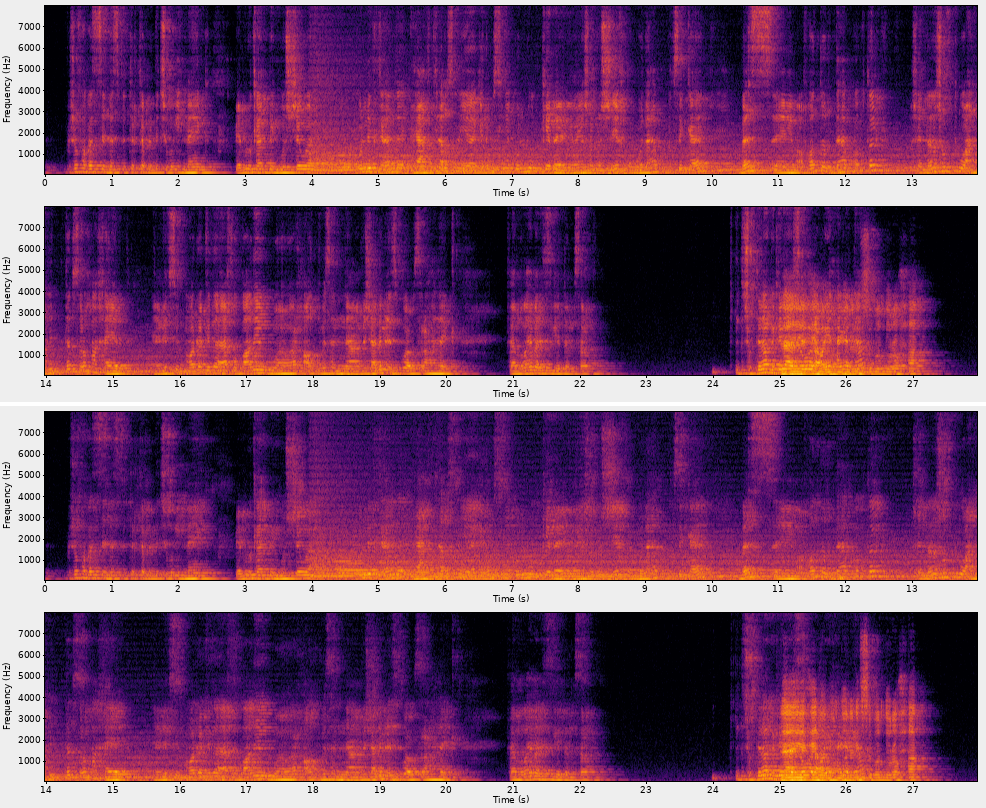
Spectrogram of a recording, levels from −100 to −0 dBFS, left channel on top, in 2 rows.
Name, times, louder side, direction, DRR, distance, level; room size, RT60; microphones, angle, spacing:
voice 1, 0.3-2.4 2.9-4.1 4.5-9.9 10.4-12.6 13.0-15.2 15.6-20.0 20.9-22.2 24.3-26.3, left 1 dB, 75° left, -4 dB, 3.5 m, -26 dB
sound 1, 3.9-10.2, equal, ahead, 2.8 m, -42 dB
sound 2, 4.0-19.3, equal, 45° right, 3.6 m, -31 dB
voice 2, 25.0-27.0, right 1 dB, 70° right, 2 dB, 2.8 m, -21 dB
21.5 x 15.0 x 4.0 m, 0.74 s
head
